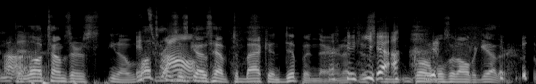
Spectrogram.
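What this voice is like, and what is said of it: Sweet Southern North Carolina accent. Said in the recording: “you're from North Carolina. They have such a sweet accent. ... Well, I do. ... They have the typical Southern accent, the y'all”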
